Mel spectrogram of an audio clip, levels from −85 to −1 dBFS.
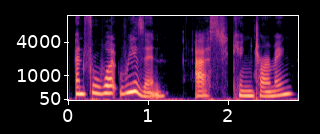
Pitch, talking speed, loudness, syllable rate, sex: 235 Hz, 145 wpm, -16 LUFS, 4.2 syllables/s, female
